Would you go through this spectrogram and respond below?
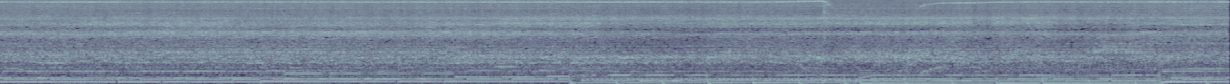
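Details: Dental drill with a steady high-pitched whine and music in the background, used on a young boy's tooth cavity during a filling under local numbing.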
